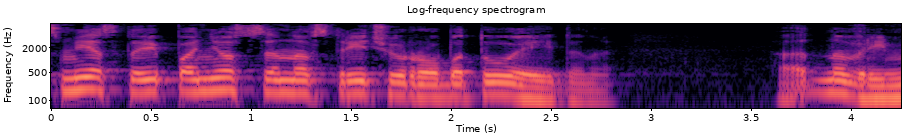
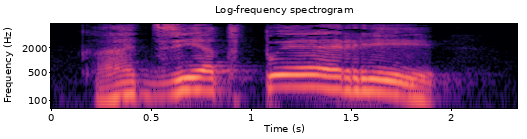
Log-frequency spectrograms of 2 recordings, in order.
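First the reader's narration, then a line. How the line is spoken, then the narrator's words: Yelled. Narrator (Russian): заорала Джоанна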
